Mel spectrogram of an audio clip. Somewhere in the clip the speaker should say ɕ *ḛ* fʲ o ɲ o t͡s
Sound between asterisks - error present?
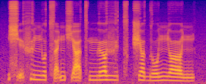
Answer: no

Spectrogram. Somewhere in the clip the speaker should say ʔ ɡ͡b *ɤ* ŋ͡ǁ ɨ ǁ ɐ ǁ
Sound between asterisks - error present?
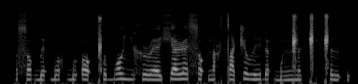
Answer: yes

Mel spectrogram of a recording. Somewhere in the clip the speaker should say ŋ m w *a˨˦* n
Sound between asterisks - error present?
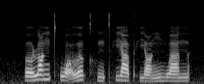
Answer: yes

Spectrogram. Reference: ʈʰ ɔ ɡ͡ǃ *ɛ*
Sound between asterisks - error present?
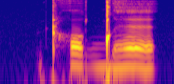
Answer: no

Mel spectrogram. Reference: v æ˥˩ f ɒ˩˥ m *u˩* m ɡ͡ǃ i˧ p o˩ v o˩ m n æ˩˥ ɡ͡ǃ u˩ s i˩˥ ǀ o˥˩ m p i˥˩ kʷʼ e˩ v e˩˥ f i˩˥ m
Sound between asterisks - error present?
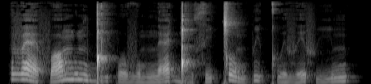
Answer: yes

